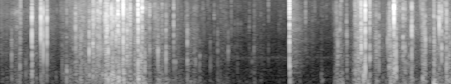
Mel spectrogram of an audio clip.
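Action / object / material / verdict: scrape / foil-lined plastic crisp bag / metallized plastic / none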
